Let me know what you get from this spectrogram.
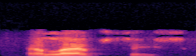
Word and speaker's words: Eleusis: Eleusis. – What's Alexis? – Eleusis. Eleusis. Eleusis. – Oh, Eleusis. Eleusis. – So I was pronouncing it in modern Greek, and you're taking it back to ancient Greek.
